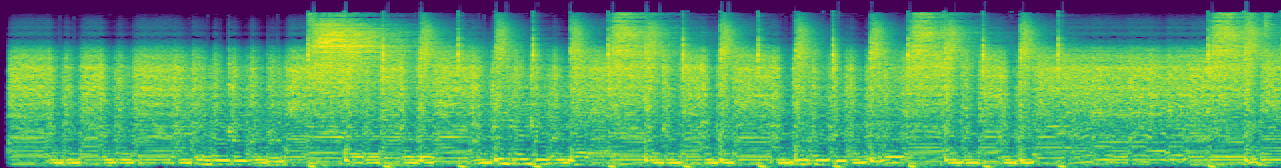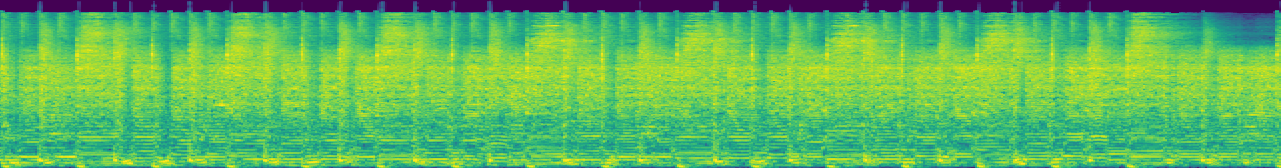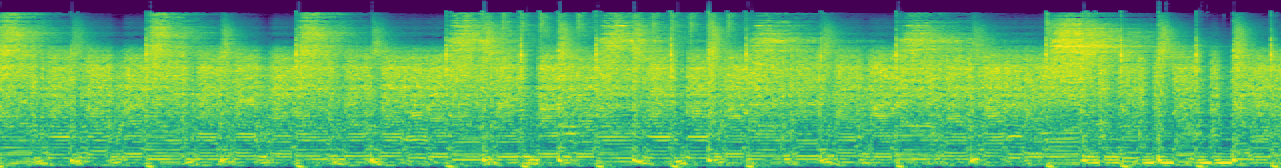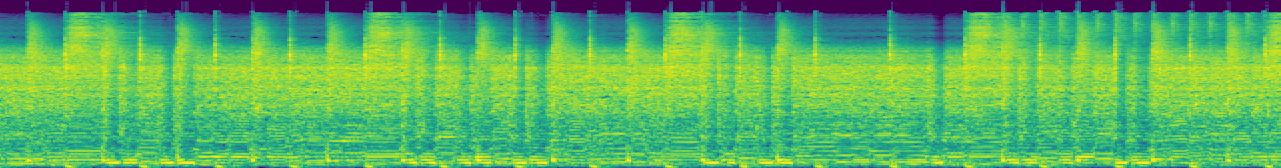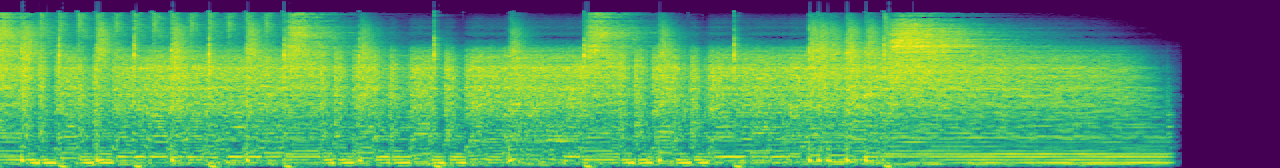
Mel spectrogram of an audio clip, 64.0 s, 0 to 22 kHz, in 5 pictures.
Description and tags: Heavy Metal Riffs - 3HR.MT3
band, bass-guitar, distorted-guitar, distortion, drum-kit, drums, electric-guitar, groove, guitar, guitar-riff, hard-rock, heavy-guitar, heavy-metal, instrumental, intro, lead-guitar, metal-guitar, metal-riff, music, power-chords, rhythm, rhythm-guitar, riff, riffs, rock, rock-guitar, solo-guitar, soundtrack, thrash-metal, trailer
